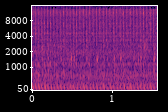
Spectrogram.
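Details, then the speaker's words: Yamaha 9.9/15 hp outboard after primer bulb replacement, idle speed screw turned down and mixture screw at 2.5 turns: quiet, slow, even putter at low idle, close to cutting out; water stream stops at this speed, impeller suspected. "That sounds a bit more like it. Just before it cuts out, really."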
